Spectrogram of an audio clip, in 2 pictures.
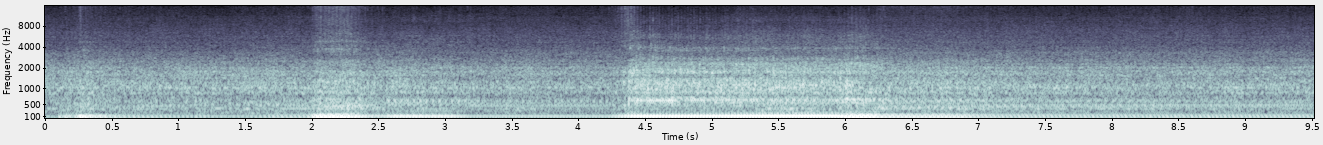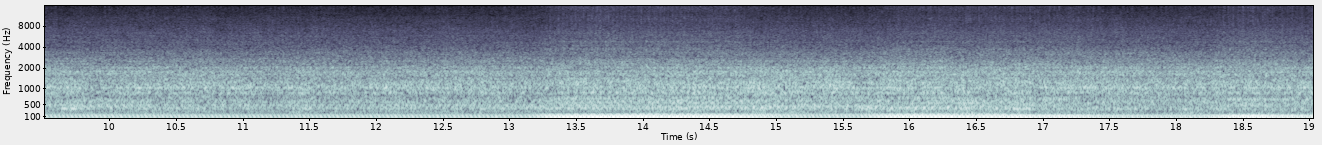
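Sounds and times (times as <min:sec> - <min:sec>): car engine revving and cruising: 0:00.0 - 0:19.0.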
